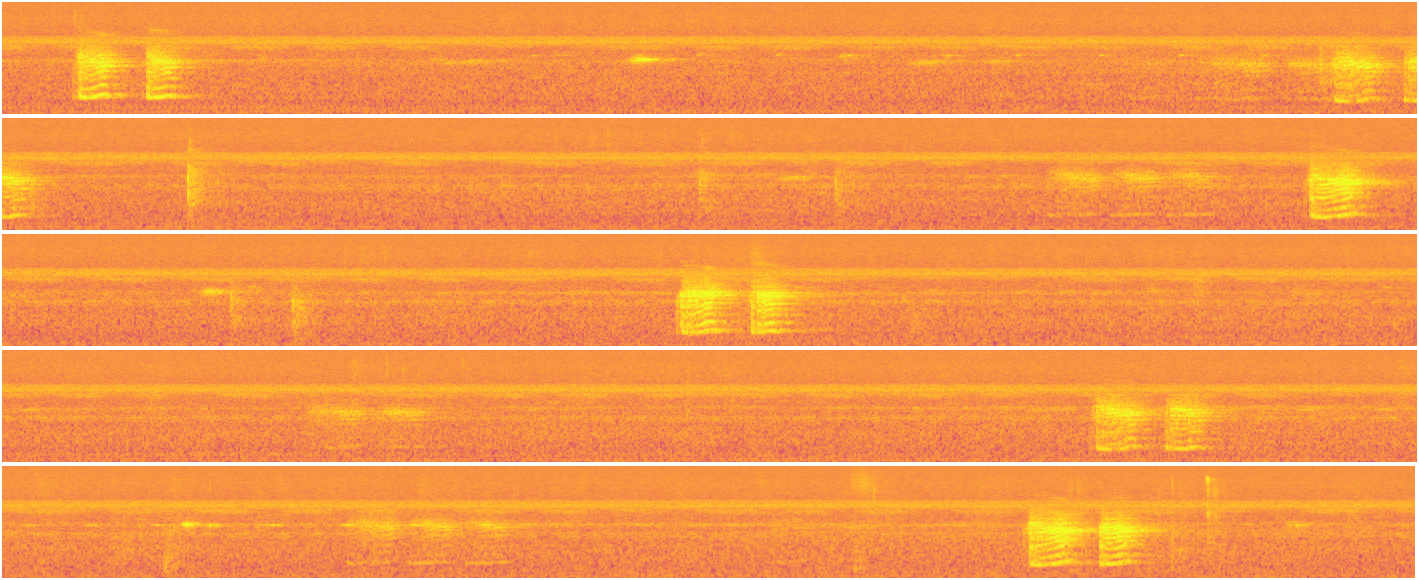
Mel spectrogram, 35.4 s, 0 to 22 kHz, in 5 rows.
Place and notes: Frogs chirping, at the Hostel
Zoom H2n MS+XY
